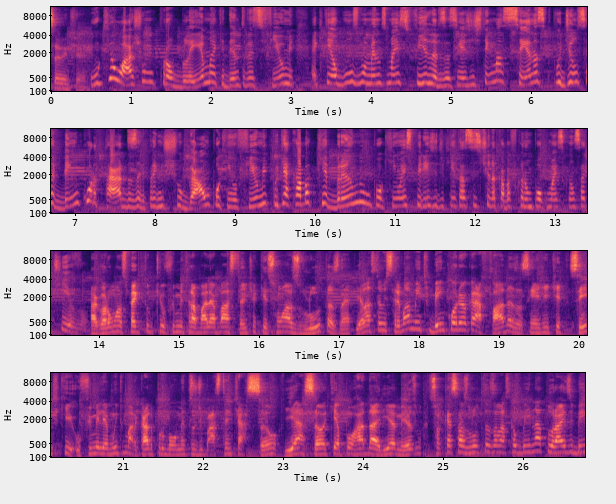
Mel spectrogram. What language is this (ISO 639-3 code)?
por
